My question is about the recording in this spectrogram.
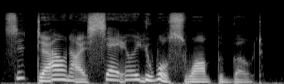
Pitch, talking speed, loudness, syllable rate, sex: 175 Hz, 210 wpm, -17 LUFS, 3.9 syllables/s, female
